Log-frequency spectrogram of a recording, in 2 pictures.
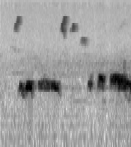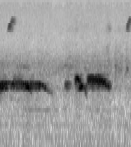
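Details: Decoy spotted dove cooing to attract wild doves: faint, mellow coo phrases rising and falling over steady background noise, with soft high chirps from other birds.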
